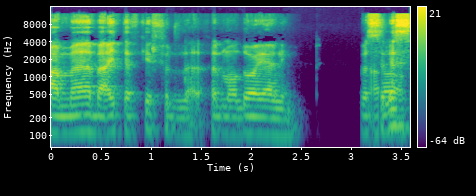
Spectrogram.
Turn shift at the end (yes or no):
no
